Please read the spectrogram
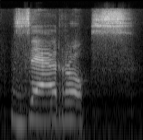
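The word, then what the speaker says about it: Xerox: यही तो हम लोगों ने सीखा ना कि अगर लास्ट में आया तो उसे कस में प्रोनाउंस करेंगे और अगर शुरू में आया तो उसे ज में प्रोनाउंस किए, तो जेरोक्स, जेरोक्स, सॉरी जेरोक्स।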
